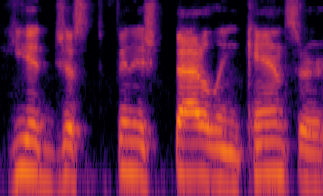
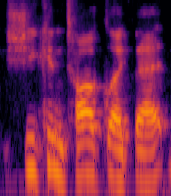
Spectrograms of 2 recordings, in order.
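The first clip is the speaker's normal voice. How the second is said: ordinary talk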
